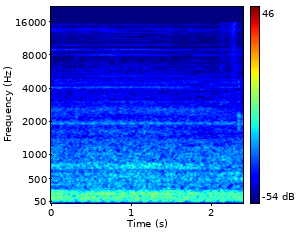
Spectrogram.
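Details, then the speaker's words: Van fridge-freezer for a 1984 Vanagon running on max setting: soft steady fan hum at one even pitch, no rattles or surging, air sucked in one side and light breeze out the other; condenser fan running normally. "and you would want to keep you wouldn't want to make sure this is well ventilated because i do feel here it's sucking air in and this side it's this light breeze"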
